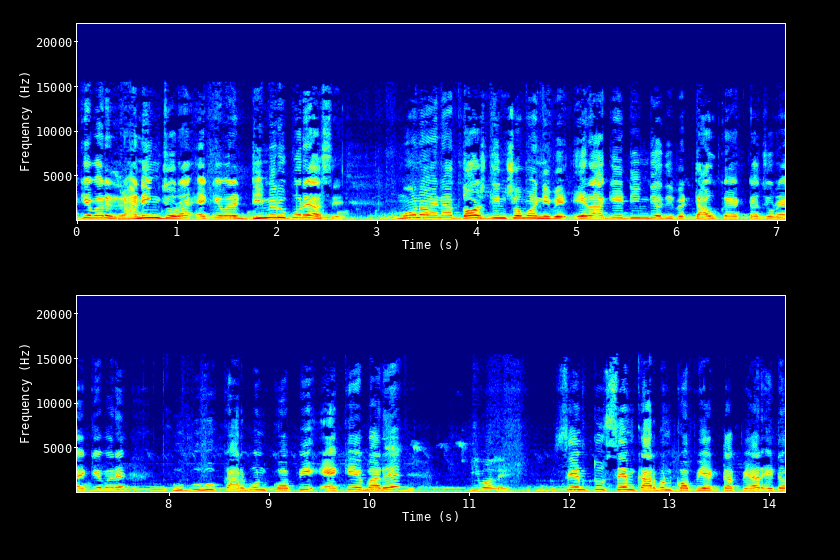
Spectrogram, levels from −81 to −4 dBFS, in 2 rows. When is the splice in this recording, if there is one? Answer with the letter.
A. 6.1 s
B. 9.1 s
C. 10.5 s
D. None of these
D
